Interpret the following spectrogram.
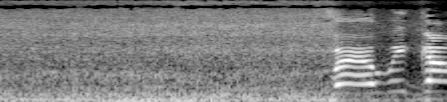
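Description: Steady noise of road traffic on a busy city street, with a person's voice starting near the end.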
